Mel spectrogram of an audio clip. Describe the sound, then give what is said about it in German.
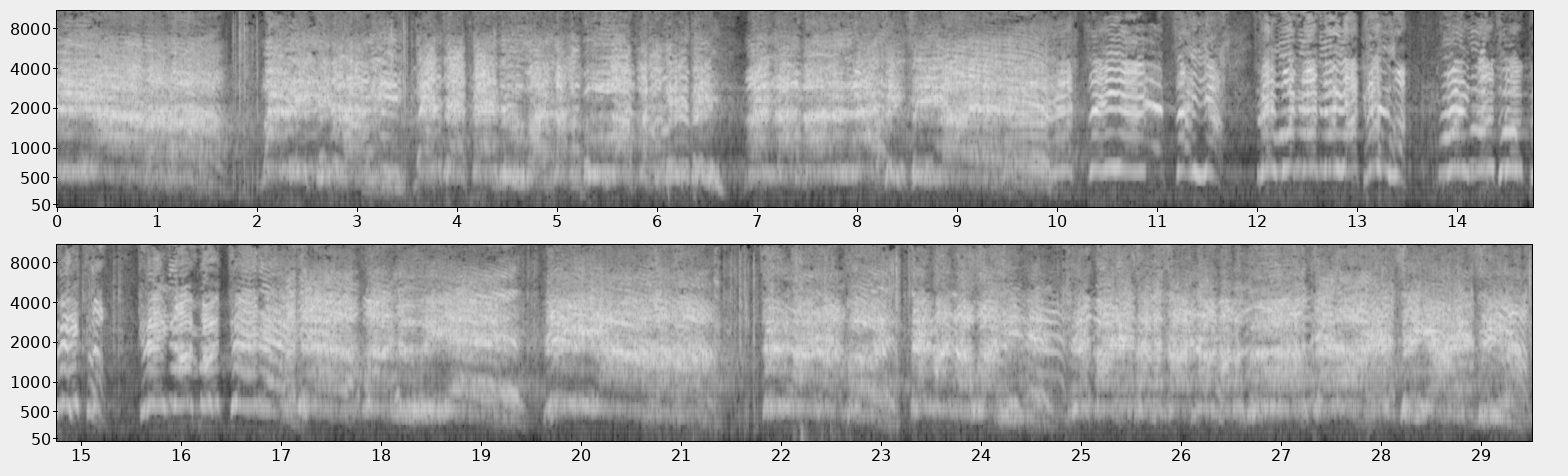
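A group performs a Māori haka war chant at a farewell for a retiring teacher: loud, forceful rhythmic cries in unison with sharp barked syllables and sustained yells, continuous throughout without pauses. “Googelt, googelt das, YouTubet das mal und schaut euch mal so ein paar Hackers an.”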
